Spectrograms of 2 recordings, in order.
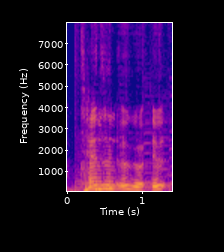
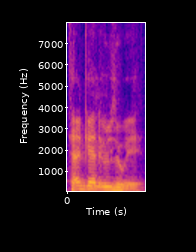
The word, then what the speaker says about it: Tengen Uzui: Number one, Tenzin Ugu. Frick. Roman, you say his name. Engen Uzui. Tengen Uzui.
